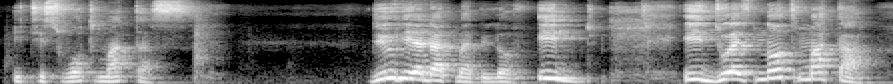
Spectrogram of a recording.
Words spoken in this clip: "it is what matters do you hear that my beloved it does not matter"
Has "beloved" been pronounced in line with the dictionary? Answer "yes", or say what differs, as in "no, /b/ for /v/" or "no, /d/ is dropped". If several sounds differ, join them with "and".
no, /d/ is dropped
